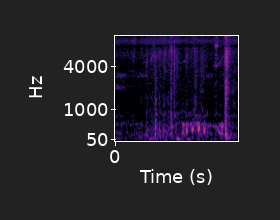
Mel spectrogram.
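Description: Pigeons, a female and a male pet pair, coo in a series of soft, low, rounded calls close by, with a few short chirps and light rustling between them.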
